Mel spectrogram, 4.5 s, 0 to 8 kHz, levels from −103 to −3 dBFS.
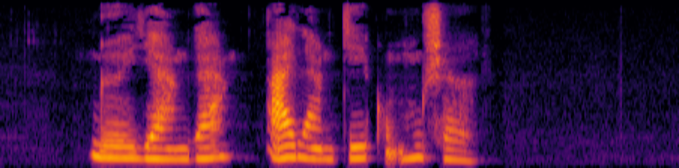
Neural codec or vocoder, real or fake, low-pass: none; real; 7.2 kHz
